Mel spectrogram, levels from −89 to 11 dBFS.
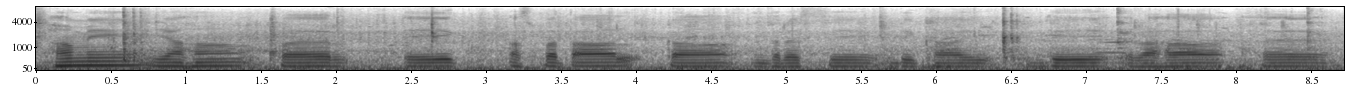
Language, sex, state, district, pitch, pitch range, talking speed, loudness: Hindi, male, Rajasthan, Jaipur, 120 Hz, 115-125 Hz, 75 wpm, -17 LUFS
